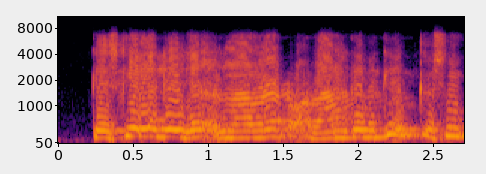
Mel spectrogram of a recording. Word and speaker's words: क्लीं: एक शब्द क्लींग शब्द, क्या आधा लय में मिला हुआ, बड़ी की मात्रा और बिंदी, उसका उच्चारण होगा क्लींग। गा की ध्वनि निकलेगी पीछे।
